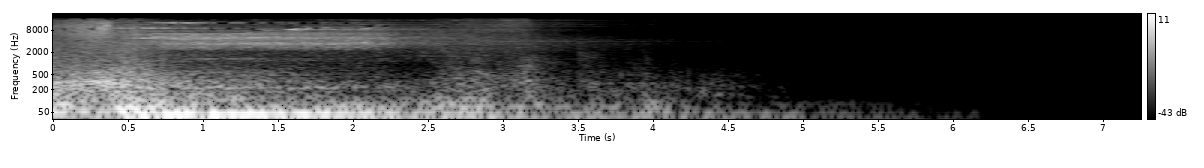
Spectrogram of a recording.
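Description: Triumphant victory music plays loudly, then slowly fades away.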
